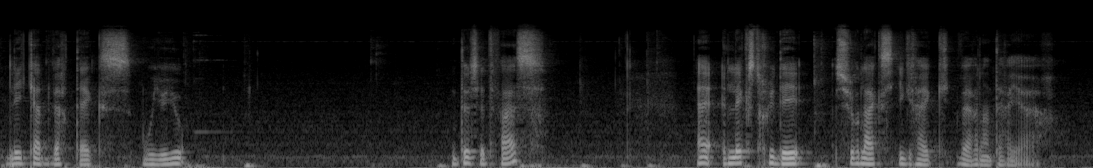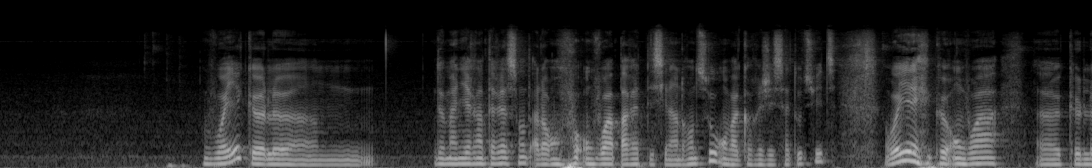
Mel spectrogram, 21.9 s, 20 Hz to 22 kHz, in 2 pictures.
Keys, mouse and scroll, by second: 0.8 shift+right click, 2.2 z, 4.0 shift+right click, 5.5 z, 6.9 alt+click, 8.5 e, 13.0 Tab, 13.5 alt+click, 17.8 alt+click, 19.3 alt+click, 19.8 alt+click, 20.9 alt+click.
